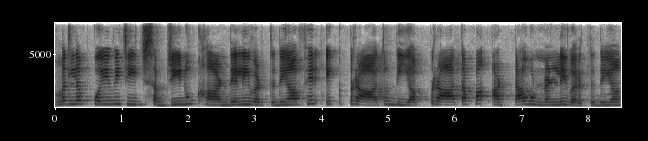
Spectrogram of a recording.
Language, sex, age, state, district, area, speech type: Punjabi, female, 18-30, Punjab, Tarn Taran, urban, spontaneous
